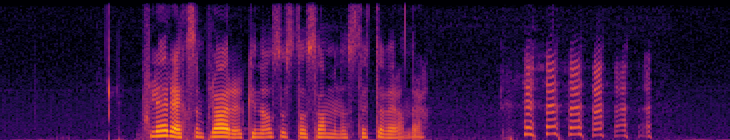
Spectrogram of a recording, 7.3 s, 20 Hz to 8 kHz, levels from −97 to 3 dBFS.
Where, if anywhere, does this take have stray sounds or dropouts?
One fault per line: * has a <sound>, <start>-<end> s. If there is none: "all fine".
* has a laugh, 5.0-6.5 s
